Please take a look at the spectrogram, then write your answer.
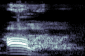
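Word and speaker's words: hour: क्योंकि लिखते हैं हावर और उच्चारण क्या करते हैं? आवर। तो थोड़ा नाक बंद करके बोलेंगे आवर। आवर मतलब कोई दिक्कत नहीं।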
